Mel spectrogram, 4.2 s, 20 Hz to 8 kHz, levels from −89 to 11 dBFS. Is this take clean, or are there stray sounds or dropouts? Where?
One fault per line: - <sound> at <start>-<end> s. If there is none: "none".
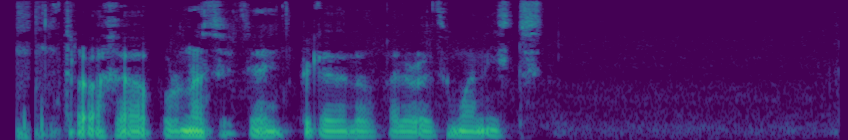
none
